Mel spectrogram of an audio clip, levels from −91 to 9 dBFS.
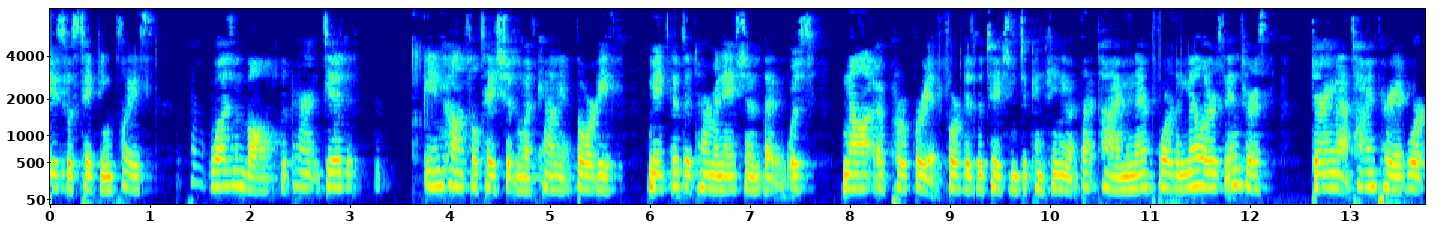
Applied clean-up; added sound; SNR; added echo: neural mask model DeepFilterNet 3.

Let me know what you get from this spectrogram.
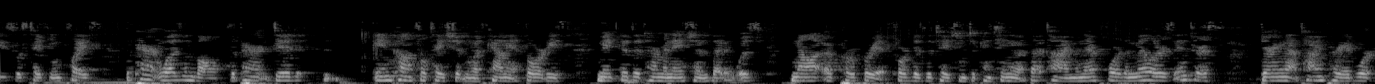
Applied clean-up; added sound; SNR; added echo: classical method WPE with log-MMSE.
